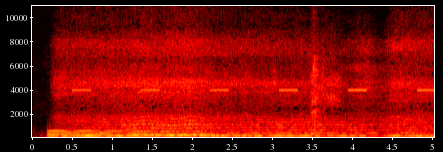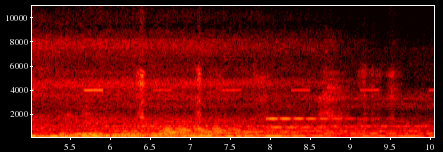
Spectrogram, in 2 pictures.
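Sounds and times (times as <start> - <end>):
droning chant-like score: 0.2 - 10.0.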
